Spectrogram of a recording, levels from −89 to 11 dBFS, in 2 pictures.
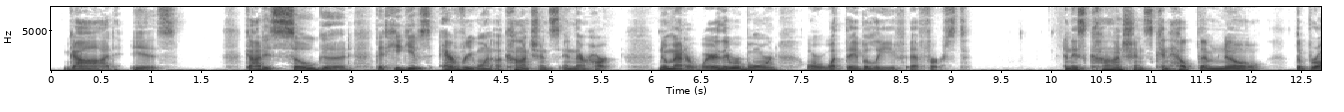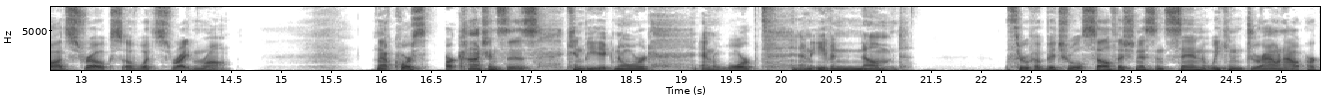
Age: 30-49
